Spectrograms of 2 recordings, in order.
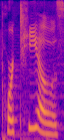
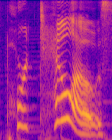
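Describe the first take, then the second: First: The double L is said like a Y. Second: The double L is said like an L. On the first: The name is treated as Mexican. The speaker calls it wrong. "it's not called Portillo's" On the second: The name is treated as Italian. The speaker calls it right. "it's Portillo's because he's Italian from Chicago"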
